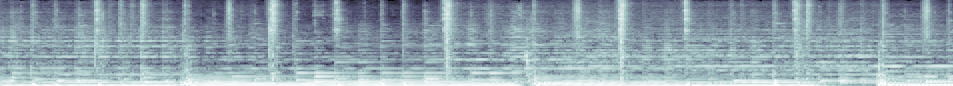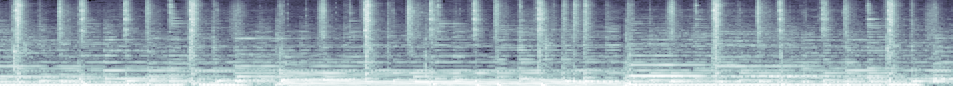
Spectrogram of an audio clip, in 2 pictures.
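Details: Rhythmic plucked-string music with a steady bass line and percussive strums fills the whole passage, with no animal voice audible.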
